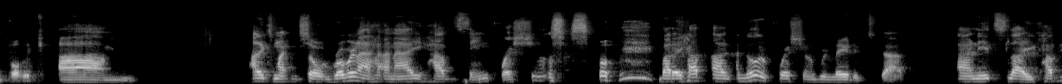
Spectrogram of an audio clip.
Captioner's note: chuckles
